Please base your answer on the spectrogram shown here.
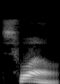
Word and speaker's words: Tso: General So's chicken, pronounced swo, is a sweet deep-fried chicken dish that is served in North American Chinese restaurants.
